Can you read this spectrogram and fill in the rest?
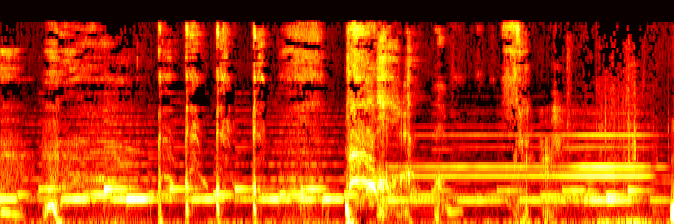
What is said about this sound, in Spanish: llegaron unos sonidos de la lejanía, algo así como una tos entrecortada.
